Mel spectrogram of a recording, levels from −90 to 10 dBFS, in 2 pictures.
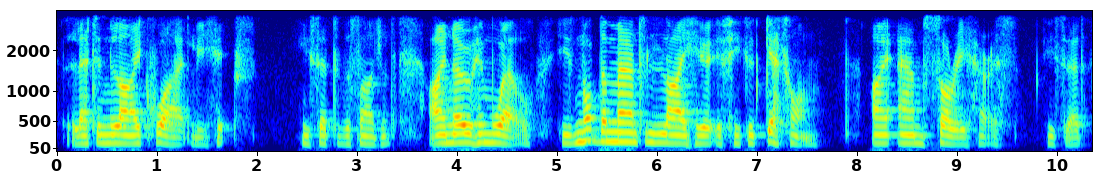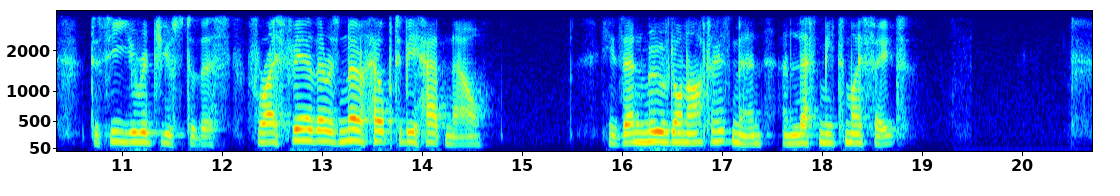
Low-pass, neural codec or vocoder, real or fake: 3.6 kHz; none; real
